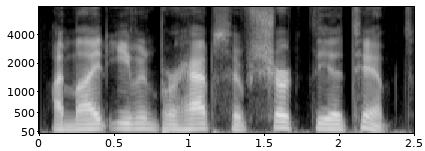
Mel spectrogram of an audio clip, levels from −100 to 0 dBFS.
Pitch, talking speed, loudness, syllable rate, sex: 110 Hz, 190 wpm, -20 LUFS, 5.2 syllables/s, male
